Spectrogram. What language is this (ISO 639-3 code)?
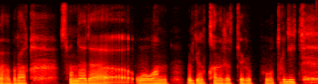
kaz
